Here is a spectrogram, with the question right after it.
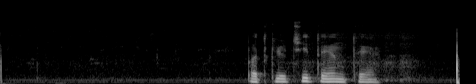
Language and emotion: Russian, neutral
